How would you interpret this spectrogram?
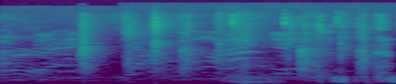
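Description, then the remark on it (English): Scattered, uneven handclaps from two people, fairly quiet, about a dozen sharp slaps over a few seconds with a faint voice murmuring underneath. “Two people clap.”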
